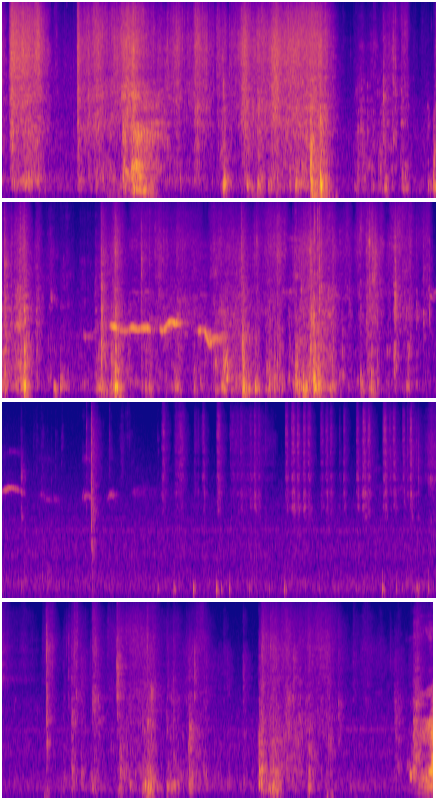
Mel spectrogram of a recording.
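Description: Plastic wrapping crinkling and rustling as it is handled, loudest in the first five seconds, then scattered lighter rustles and taps of handling. A brief wavering whistle-like tone comes about eight seconds in.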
